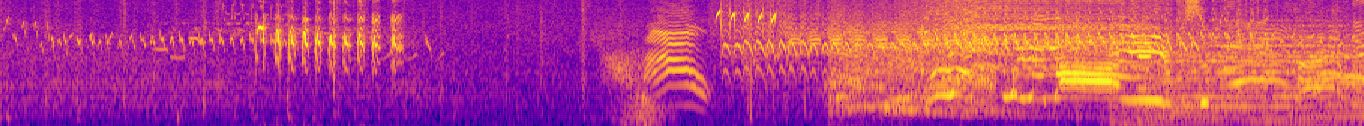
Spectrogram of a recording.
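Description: Birds chirp and call in a busy, overlapping chorus, starting with sparse rapid trills and swelling into a loud, dense flock of tweets and squawks nearby.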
